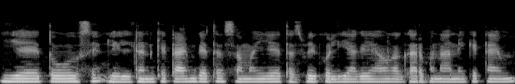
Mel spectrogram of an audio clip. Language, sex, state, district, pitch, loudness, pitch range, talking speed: Hindi, male, Chhattisgarh, Kabirdham, 130 Hz, -18 LUFS, 130-135 Hz, 185 wpm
